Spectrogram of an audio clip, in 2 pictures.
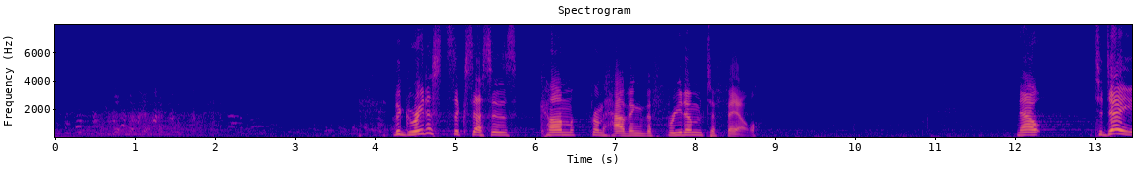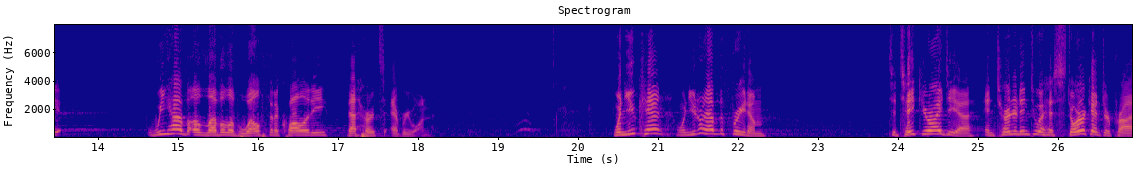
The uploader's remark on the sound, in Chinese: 在哈佛大学的演讲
